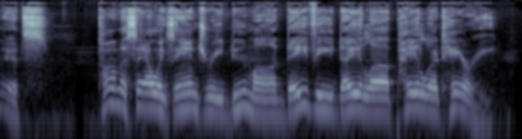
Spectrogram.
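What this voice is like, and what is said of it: American-accented French name. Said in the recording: “In my American accent,”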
